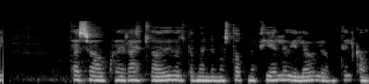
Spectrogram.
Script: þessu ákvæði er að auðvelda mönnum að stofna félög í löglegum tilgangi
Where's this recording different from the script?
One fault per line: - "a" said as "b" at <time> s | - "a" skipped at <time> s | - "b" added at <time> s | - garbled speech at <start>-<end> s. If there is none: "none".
- "ætlað" added at 1.4 s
